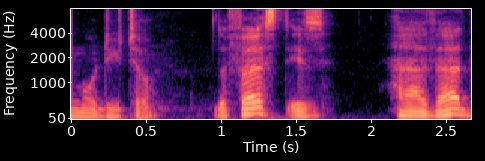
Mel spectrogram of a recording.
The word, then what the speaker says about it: هذا: The first is هذا, the alif is pronounced but not written.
